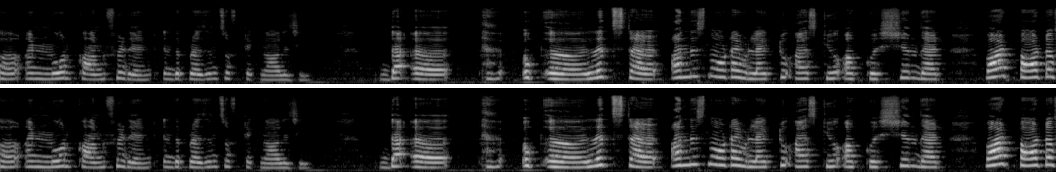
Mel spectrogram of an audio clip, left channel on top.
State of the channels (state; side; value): normal; both; correlation 0.82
